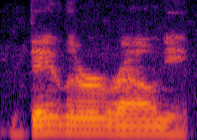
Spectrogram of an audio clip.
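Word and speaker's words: Daler-Rowney: Actually, it's pronounced, Shelley's Dalarani. Dalarani.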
